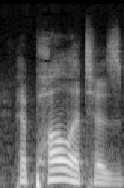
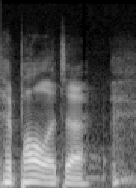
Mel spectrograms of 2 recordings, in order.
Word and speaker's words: Hippolyta: lighter face it's what Hippolytus mouths who said that where this just in it's pronounced Hippolyta peloton this news Titans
